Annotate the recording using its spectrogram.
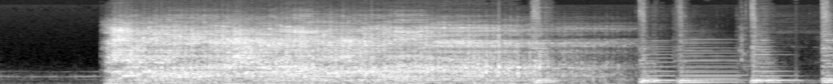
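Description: A loud, rough beast's roar, a werewolf sound effect, bursts in suddenly about a second in, holds for about three seconds, then fades. Near the end, sharply strummed acoustic guitar chords begin.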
